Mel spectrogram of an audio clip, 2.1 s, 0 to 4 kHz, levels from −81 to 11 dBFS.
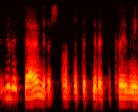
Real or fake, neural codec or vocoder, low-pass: fake; codec, 16 kHz, 0.5 kbps, FunCodec, trained on Chinese and English, 25 frames a second; 3.6 kHz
